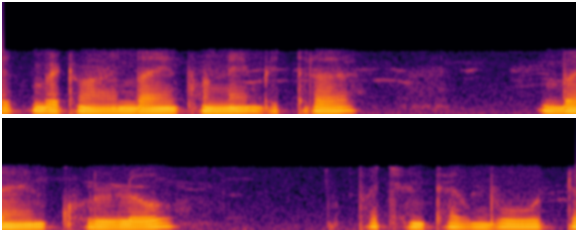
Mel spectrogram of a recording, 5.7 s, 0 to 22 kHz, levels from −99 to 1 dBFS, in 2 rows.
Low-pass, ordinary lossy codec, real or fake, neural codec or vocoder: 3.6 kHz; Opus, 24 kbps; real; none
